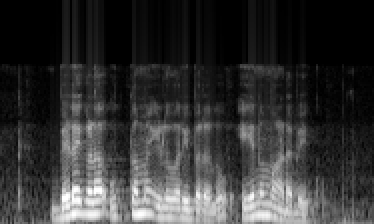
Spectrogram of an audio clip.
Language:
Kannada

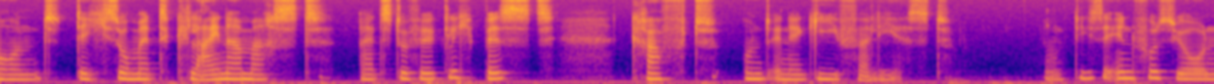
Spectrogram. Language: German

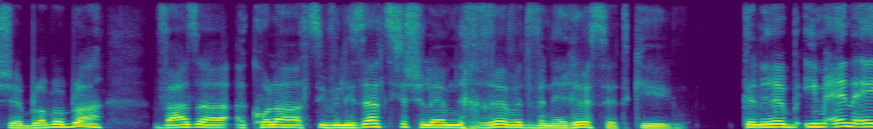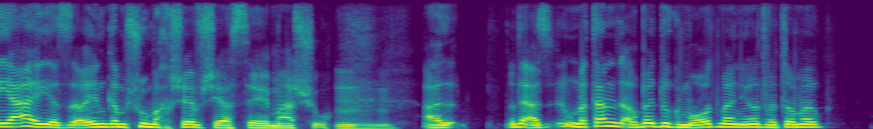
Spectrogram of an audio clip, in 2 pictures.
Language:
Hebrew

